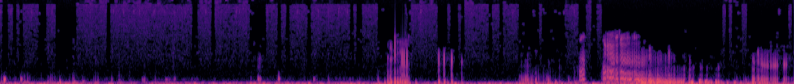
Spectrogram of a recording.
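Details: Japanese girl's abdomen digesting ramen and potato chips: low, irregular gurgling and rumbling with a few louder bubbling bursts; normal borborygmi.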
